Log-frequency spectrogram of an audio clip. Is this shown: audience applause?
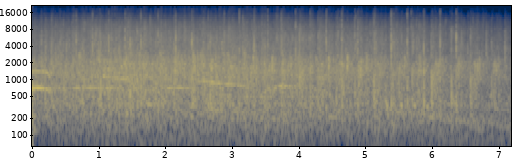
yes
